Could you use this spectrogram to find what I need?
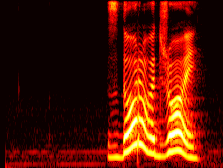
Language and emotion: Russian, positive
